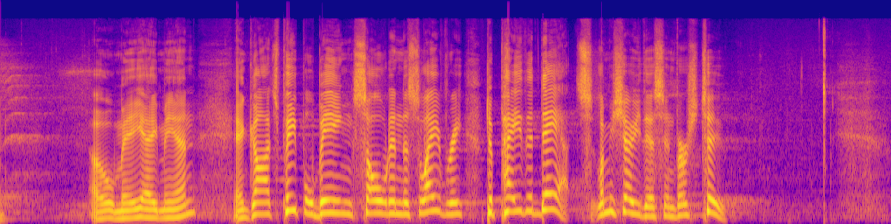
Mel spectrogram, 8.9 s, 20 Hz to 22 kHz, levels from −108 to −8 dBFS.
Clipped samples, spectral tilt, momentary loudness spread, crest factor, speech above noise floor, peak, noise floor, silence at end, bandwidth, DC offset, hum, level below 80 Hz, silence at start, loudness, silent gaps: under 0.1%; -4 dB/octave; 9 LU; 18 dB; 37 dB; 0 dBFS; -53 dBFS; 0.2 s; 16 kHz; under 0.1%; none; -60 dBFS; 0 s; -16 LUFS; none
